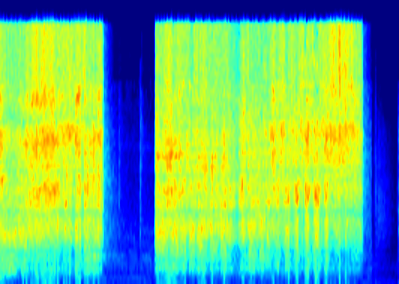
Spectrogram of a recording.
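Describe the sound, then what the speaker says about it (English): Compressed air blasting out a King coilover part during a rebuild service, a loud close hiss in two long bursts split by a short pause, with no talk. "then we'll just blow it out with some air"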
